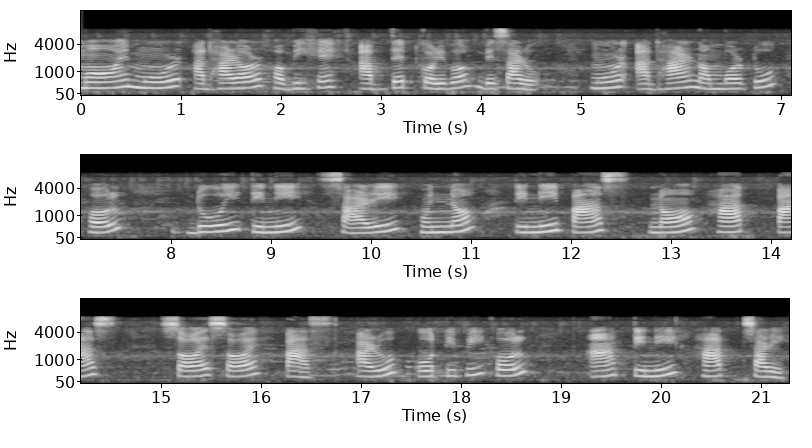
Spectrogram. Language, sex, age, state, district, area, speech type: Assamese, female, 45-60, Assam, Jorhat, urban, read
